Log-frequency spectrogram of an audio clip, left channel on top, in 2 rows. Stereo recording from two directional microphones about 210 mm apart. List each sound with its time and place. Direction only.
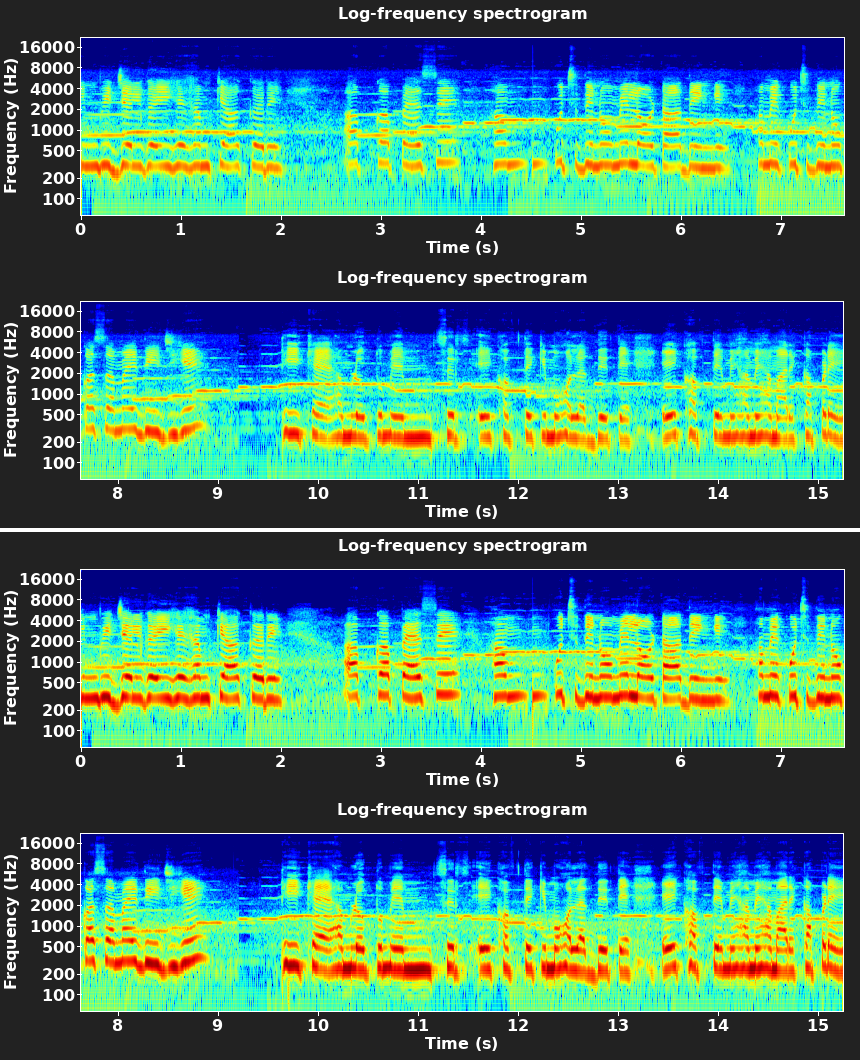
0.0 s speech: 10° right (ahead or behind)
